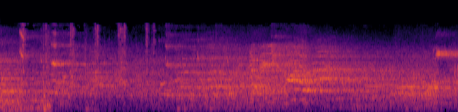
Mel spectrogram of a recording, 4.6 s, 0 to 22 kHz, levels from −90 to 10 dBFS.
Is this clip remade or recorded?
recorded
